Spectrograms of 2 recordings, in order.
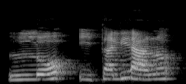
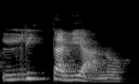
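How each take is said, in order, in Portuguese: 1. A vogal de lo é mantida antes de italiano. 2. A vogal de lo cai antes de italiano. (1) "Lo italiano vira l'italiano" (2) "vira l'italiano"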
